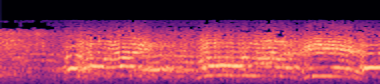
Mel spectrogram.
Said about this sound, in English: Most everybody in town's out front. They're yelling for the hatchet killer.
